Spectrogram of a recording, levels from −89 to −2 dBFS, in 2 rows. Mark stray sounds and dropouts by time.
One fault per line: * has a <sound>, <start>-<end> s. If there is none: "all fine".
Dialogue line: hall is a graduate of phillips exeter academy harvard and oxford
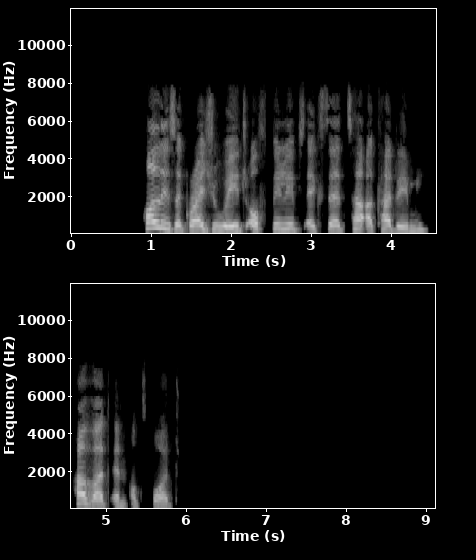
all fine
